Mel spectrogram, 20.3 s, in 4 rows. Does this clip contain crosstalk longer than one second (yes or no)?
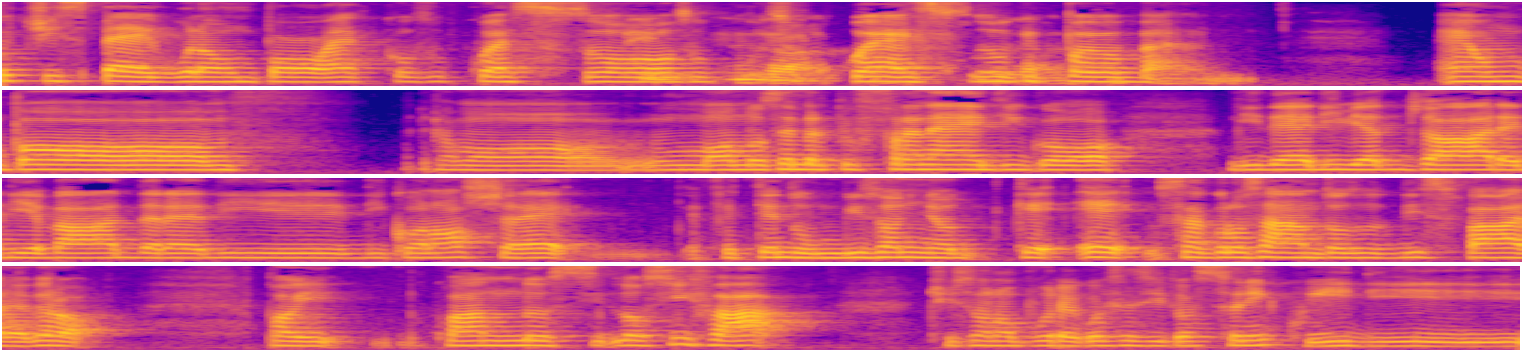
yes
